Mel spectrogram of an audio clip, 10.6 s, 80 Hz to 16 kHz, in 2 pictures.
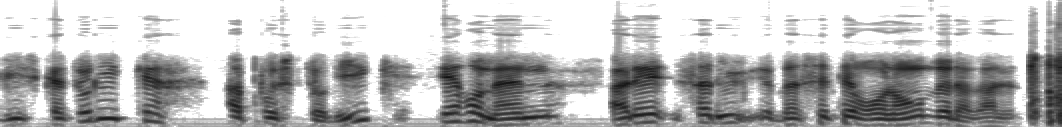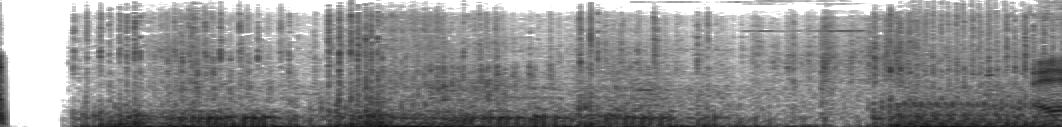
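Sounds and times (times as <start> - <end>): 
speech: 0.2 - 5.8
motorcycle engine revving: 5.6 - 10.6.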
